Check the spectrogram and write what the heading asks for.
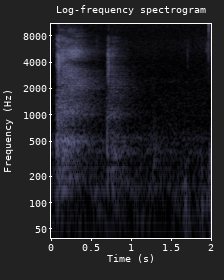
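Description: A man coughing twice: a strong cough at the start and a smaller one under a second later.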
